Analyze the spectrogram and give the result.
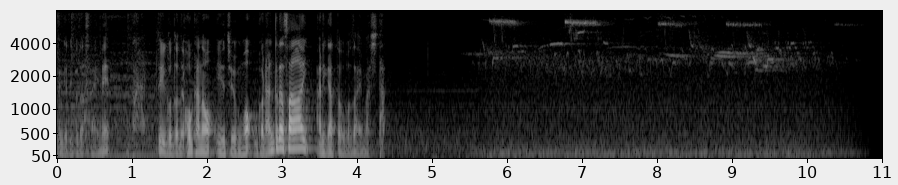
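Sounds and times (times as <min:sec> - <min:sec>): faint bird chirps: 0:05.3 - 0:10.9.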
